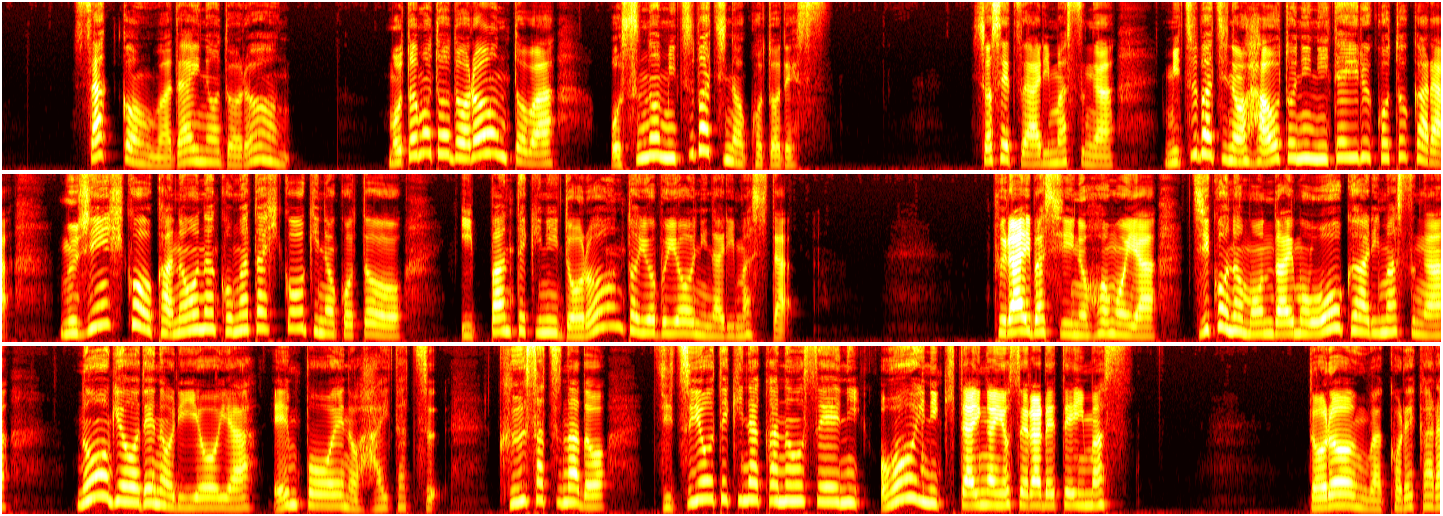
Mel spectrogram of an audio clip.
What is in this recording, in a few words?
narration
